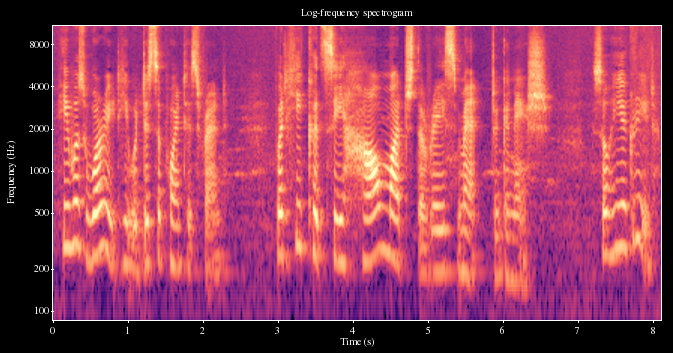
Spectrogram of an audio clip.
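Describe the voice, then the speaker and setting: A woman narrating a children's picture book aloud, expressively and with deliberate emphasis. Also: a little high, lively intonation, vocal fry, sharp tone. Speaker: storybook narrator. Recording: faint background noise.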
